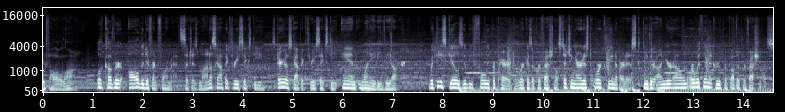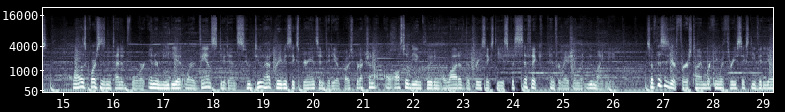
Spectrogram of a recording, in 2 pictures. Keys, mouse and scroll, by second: 21.2 click.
